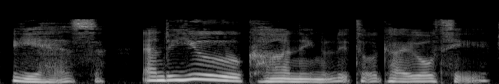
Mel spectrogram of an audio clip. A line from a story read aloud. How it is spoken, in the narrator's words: she purred affectionately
